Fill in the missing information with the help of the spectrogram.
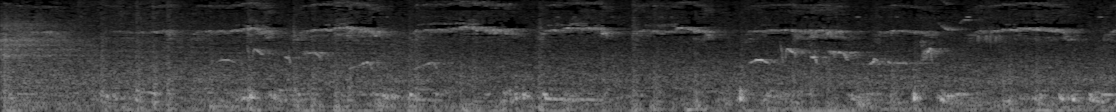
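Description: White-quilled rock pigeon giving low, muffled cooing notes in short bursts, with thin high chirps from other birds over a steady, noisy background.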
